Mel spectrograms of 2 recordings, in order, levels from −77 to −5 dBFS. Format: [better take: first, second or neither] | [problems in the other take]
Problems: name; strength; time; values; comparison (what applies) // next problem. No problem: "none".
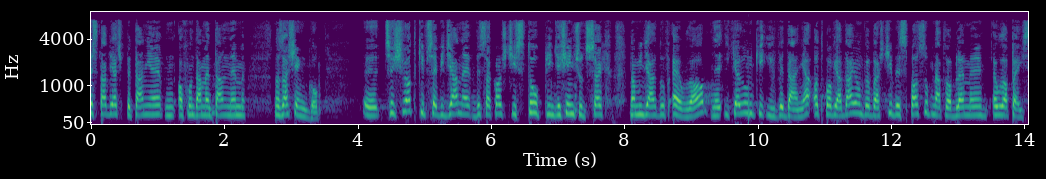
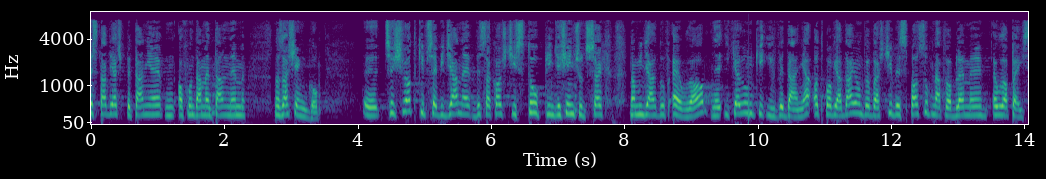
second | noise reduction (neural mask model Resemble Enhance denoiser)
